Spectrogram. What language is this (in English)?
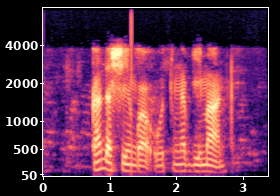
Kinyarwanda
